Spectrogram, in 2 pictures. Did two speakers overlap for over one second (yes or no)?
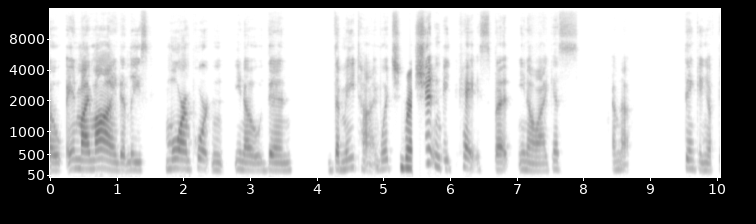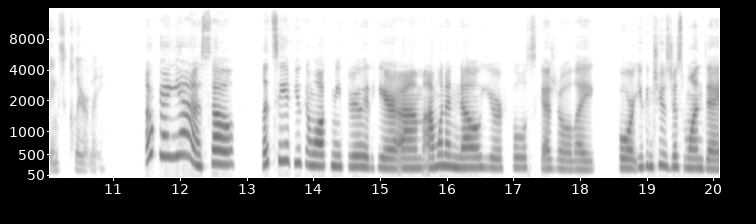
no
